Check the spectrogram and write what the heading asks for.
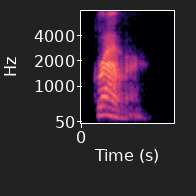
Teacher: the emphasis happens in the beginning of the word on the first syllable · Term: strong weak stress pattern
